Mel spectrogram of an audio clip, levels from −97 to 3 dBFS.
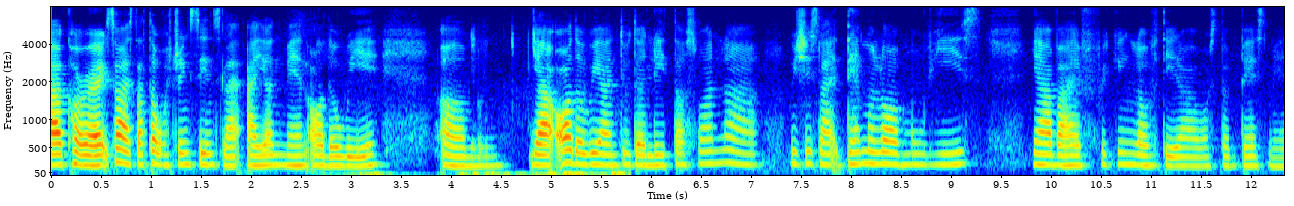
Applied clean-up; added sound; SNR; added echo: neural mask model Resemble Enhance denoiser.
